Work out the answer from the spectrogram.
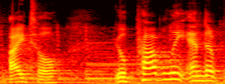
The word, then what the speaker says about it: ITIL: you google the definition of ITIL pronounced ITIL you'll probably end up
